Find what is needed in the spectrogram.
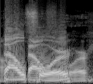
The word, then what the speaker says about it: Balfour: Eric Balfour, I keep saying that wrong. – Balfour. Yeah.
